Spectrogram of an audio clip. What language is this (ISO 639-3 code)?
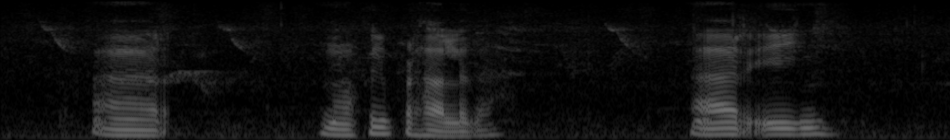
sat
